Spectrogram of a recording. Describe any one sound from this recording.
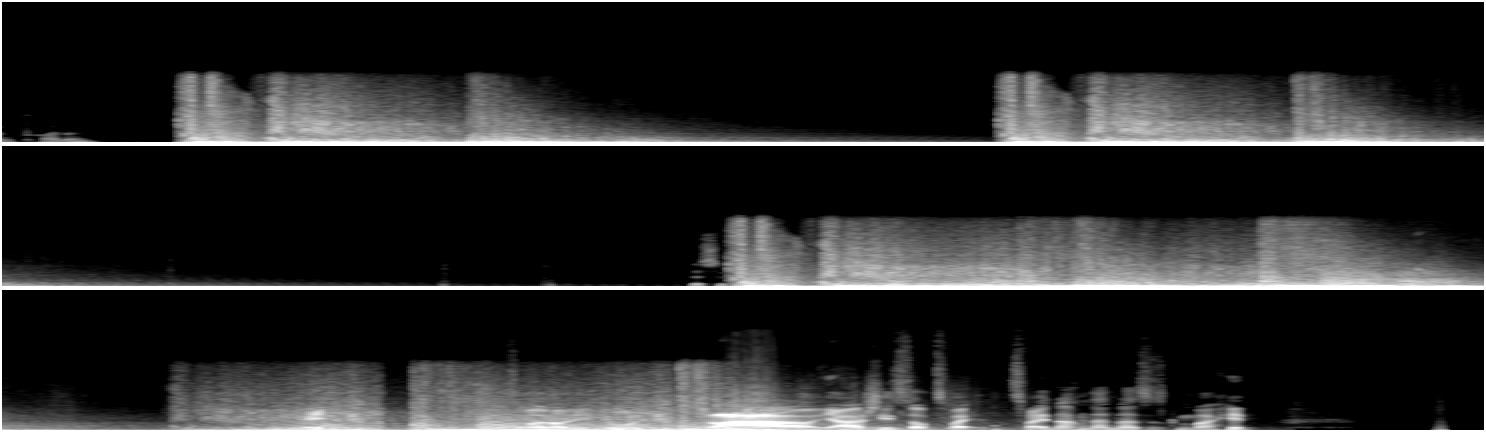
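A rocket launcher fires with loud booming blasts that roll away slowly.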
